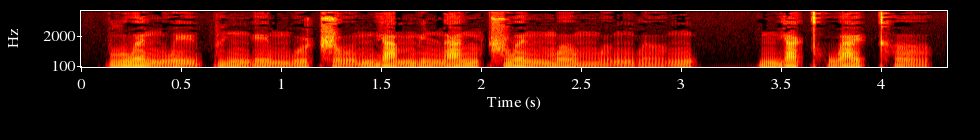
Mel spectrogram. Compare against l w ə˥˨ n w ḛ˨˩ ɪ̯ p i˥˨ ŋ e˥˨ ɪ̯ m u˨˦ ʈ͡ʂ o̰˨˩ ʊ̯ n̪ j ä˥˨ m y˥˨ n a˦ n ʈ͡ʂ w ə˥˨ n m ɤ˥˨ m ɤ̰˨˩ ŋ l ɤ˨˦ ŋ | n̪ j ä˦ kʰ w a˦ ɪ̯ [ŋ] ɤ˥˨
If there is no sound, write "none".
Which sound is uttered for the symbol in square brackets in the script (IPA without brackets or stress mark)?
kʰ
